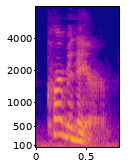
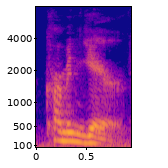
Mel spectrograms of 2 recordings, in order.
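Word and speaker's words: Carménère: It's Carmenere, not Carmenere. If you say nye and you're not a cartoon Russian, you're saying it wrong.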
